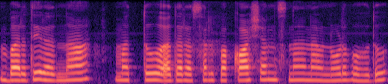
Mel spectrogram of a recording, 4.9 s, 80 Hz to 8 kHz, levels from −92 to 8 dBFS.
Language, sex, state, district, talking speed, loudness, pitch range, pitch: Kannada, female, Karnataka, Mysore, 85 wpm, -18 LUFS, 220-235 Hz, 225 Hz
